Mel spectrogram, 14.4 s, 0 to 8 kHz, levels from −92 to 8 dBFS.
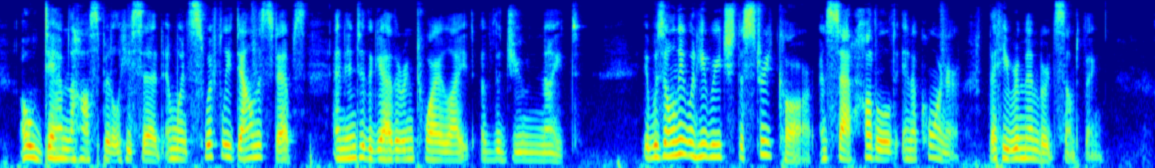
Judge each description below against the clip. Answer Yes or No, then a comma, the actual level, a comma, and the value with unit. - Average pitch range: Yes, average, 4.4 semitones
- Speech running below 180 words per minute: Yes, average, 165 wpm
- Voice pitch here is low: No, medium, 175 Hz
